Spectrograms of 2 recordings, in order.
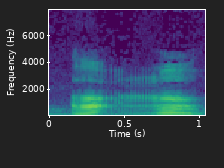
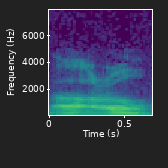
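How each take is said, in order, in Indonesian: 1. Bibir tetap terbuka saat ain diucapkan. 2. Bibir membulat saat ain diucapkan. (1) "tapi a'a" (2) "Jangan a'a"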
